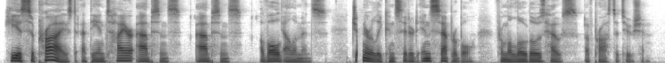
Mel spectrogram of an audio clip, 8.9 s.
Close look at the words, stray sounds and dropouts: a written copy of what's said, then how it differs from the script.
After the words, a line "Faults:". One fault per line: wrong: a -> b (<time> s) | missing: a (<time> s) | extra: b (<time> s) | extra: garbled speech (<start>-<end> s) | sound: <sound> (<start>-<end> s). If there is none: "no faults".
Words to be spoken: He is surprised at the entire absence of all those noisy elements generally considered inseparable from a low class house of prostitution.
He is surprised at the entire absence absence of all elements generally considered inseparable from a low those house of prostitution.
Faults:
extra: absence (2.6 s)
missing: those noisy (3.7 s)
sound: dropout (4.8-4.8 s)
wrong: class -> those (7.0 s)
